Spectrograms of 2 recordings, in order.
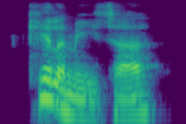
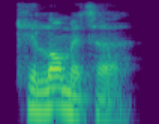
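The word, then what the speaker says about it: kilometre: There are two common pronunciations for the word, kilometer and kilometer. The former pronunciation follows the general pattern in English, whereby metric units are pronounced with the stress on the first syllable, and the pronunciation of the actual base unit does not change irrespective of the prefix.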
